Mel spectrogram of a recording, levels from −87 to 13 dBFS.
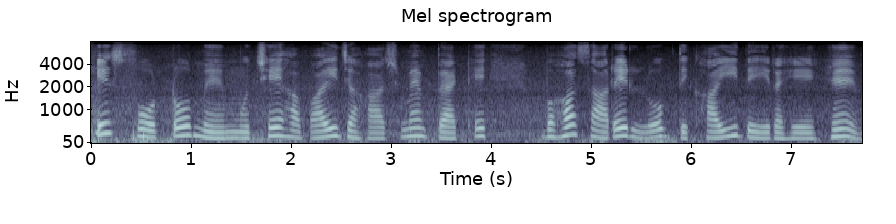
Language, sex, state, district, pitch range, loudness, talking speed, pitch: Hindi, female, Madhya Pradesh, Katni, 175-225 Hz, -19 LUFS, 115 wpm, 195 Hz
